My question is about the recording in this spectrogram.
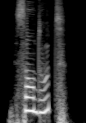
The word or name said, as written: sans doute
